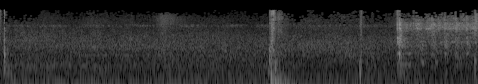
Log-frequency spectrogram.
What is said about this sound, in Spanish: llega en coche a su casa. Aparca el coche al lado del Challenger.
